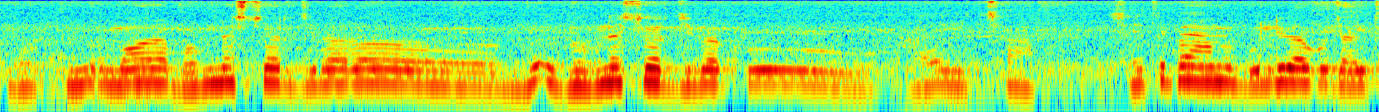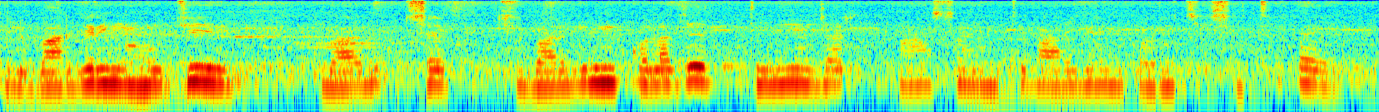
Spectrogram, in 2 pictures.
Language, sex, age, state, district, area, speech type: Odia, male, 18-30, Odisha, Koraput, urban, spontaneous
